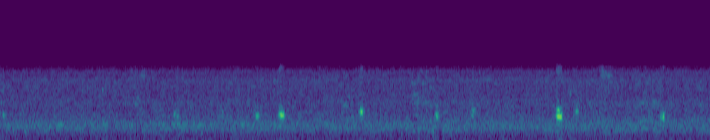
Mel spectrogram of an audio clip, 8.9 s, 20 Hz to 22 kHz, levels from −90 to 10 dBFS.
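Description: From start to finish the speech carries heavy G.723.1 codec damage. This low-rate telephony coder works in 30 ms frames at around 6.3 kbit/s, and it passes nothing above 3.8 kHz. The line band runs from about 250 Hz to 3.5 kHz. Its voice model updates slowly, so the speech sounds muffled and hoarse and the consonants smear. On a spectrogram the energy stops hard at a ceiling near 3.8 kHz, and the harmonics look blocky and coarse.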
